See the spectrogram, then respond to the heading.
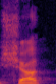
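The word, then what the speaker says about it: Shough: one too, is I forgot who's running the show now, and it's an offensive head. It's Kellen Moore. They liked what they saw. What is it? How do you pronounce his name? Shove?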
